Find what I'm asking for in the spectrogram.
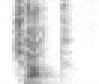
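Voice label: "çat", Azerbaijani; Orfoqrafiya Lüğəti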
